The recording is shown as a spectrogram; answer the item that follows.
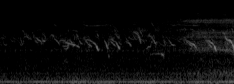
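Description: Free-ranging chickens and young poultry chirping faintly: many short, quick high chirps, one after another.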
